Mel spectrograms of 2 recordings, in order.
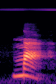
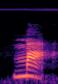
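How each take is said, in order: First: The pitch falls from high to low. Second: The same.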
